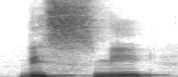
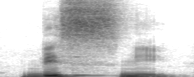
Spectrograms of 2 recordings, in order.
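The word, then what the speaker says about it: بِسْمِ: So right from the first word, Bismi, the ba has to be pronounced with a clear kasra. Bismi.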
